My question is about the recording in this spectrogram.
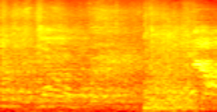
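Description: A heavy thud about one and a half seconds in, from a wrestler's body impact during a brawl outside the ring, with crowd voices around it.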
